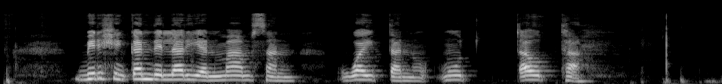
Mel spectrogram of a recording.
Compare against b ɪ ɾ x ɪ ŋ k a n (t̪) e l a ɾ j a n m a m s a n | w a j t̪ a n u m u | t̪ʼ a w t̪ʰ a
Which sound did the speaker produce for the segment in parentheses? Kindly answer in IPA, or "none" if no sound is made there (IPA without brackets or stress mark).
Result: d̪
